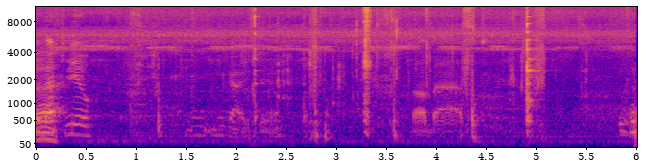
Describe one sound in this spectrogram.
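Forks and utensils click against plates.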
